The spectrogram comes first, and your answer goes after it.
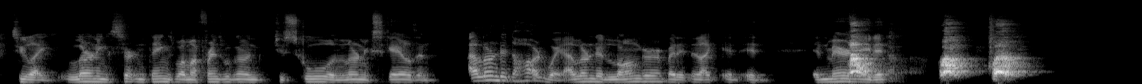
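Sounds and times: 
speech: 0.1s - 9.5s
dog barking: 8.5s - 10.6s.

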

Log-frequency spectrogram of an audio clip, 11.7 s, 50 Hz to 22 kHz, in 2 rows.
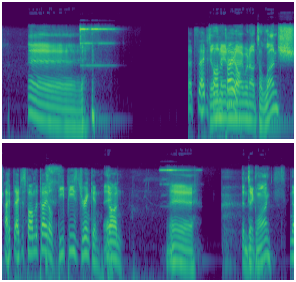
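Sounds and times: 
speech: 0.5s - 1.7s, 3.8s - 8.3s, 9.1s - 9.8s, 10.6s - 11.6s
bright bell ringing: 1.6s - 2.4s, 9.0s - 9.8s.

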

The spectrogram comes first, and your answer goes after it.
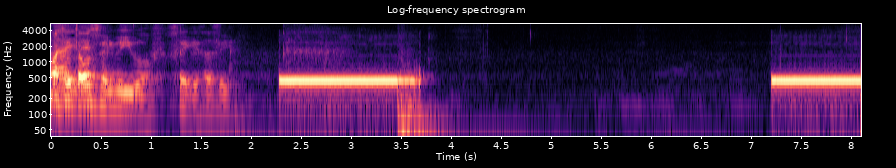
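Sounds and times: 
speech: 0.0s - 2.0s
telephone ringback tone while placing a call: 2.3s - 3.7s, 7.2s - 8.0s.

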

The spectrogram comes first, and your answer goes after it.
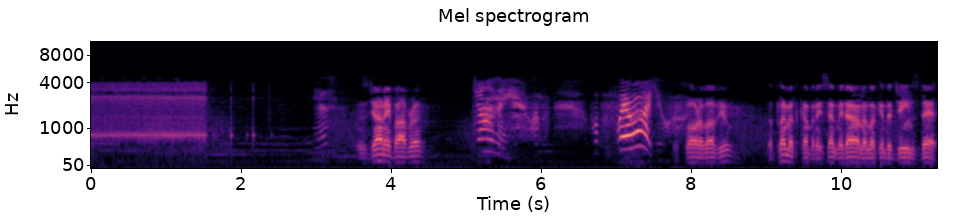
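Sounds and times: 
telephone line tone buzzing in a hotel in Charleston: 0.0s - 2.4s
speech: 3.6s - 4.5s, 7.9s - 11.2s.

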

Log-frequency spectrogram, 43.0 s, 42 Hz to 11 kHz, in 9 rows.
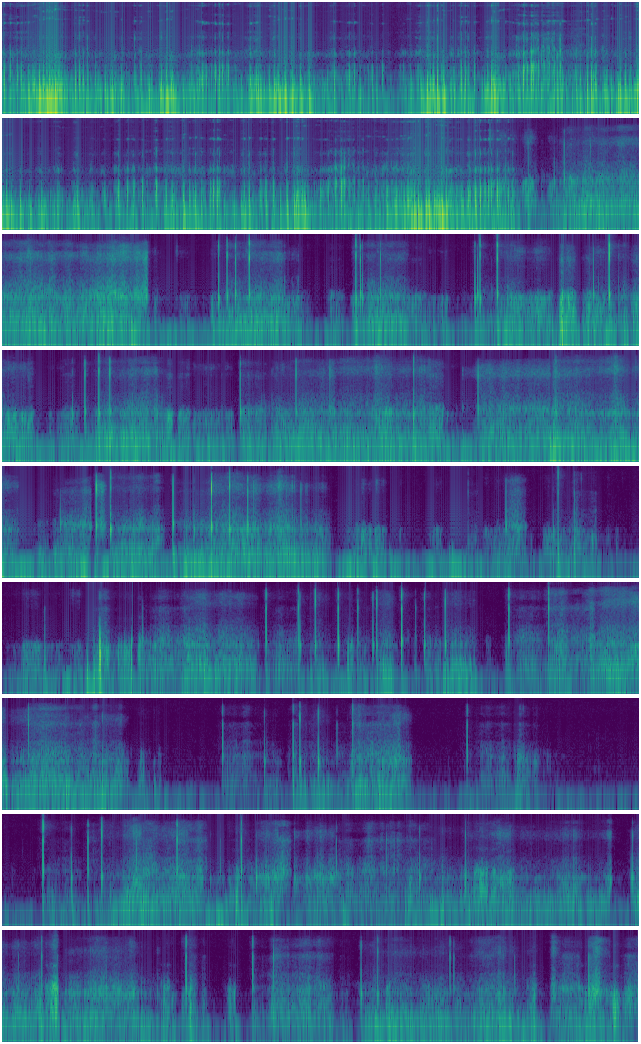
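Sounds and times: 
microphone scratching and scraping: 0.0s - 22.0s, 22.7s - 29.8s, 34.0s - 42.9s.

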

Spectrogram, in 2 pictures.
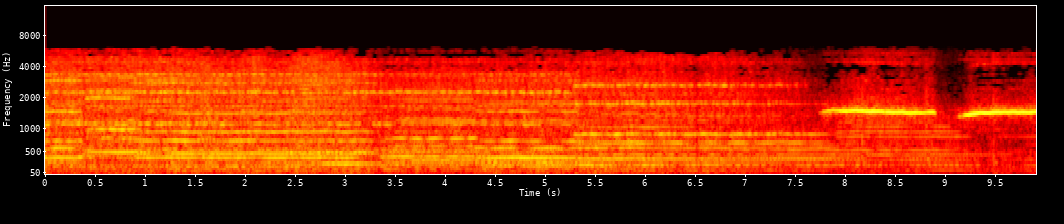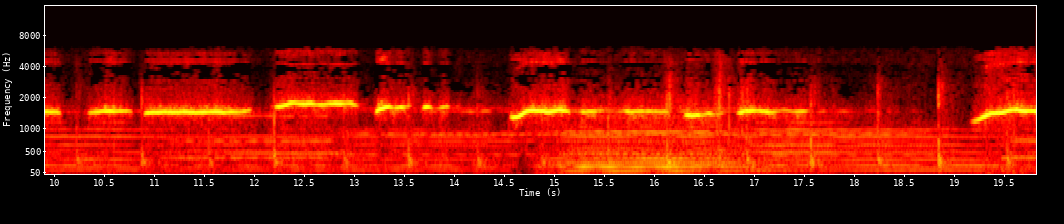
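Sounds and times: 
soft accompaniment: 0.0s - 19.8s
person whistling a melodic tune: 7.8s - 17.6s, 19.2s - 19.8s.

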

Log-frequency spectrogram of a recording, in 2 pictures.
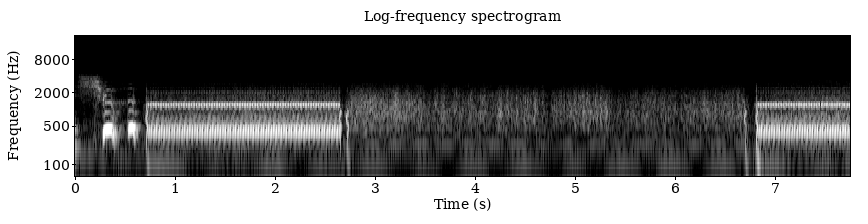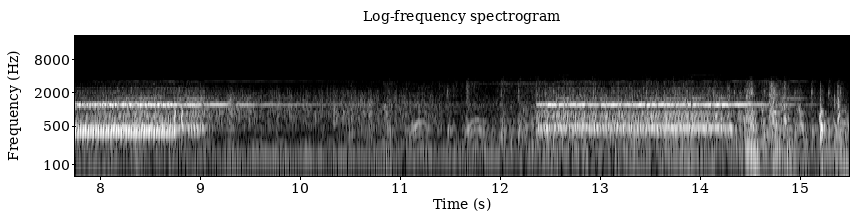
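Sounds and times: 
speech: 0.0s - 0.7s
steady electronic telephone tone: 0.7s - 2.7s, 6.8s - 9.4s, 12.4s - 15.1s.

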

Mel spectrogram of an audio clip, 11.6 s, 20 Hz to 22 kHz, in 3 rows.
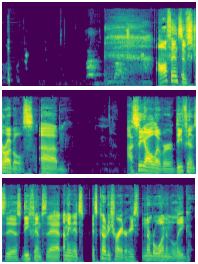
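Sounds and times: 
person imitating a bulldog's bark: 1.7s - 2.6s
speech: 2.0s - 5.2s, 6.4s - 11.6s.

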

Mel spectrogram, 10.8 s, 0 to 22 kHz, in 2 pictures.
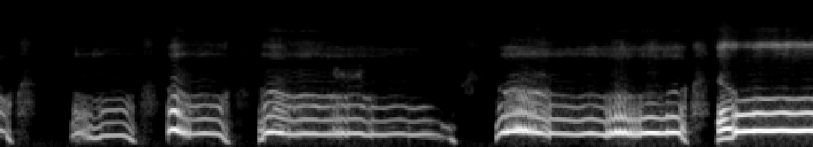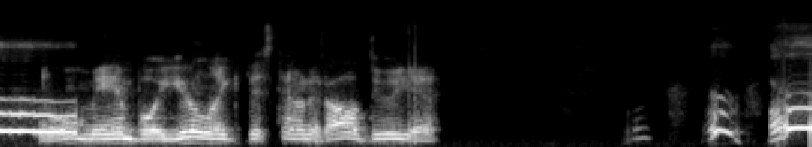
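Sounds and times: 
voice imitating a dog whimpering as its sedative wears off: 0.0s - 6.4s, 9.6s - 10.8s
speech: 0.1s - 2.1s, 4.6s - 8.4s, 9.6s - 10.8s.

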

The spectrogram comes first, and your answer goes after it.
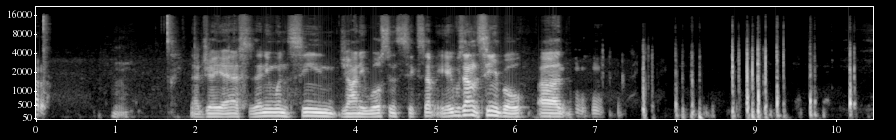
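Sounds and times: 
speech: 0.0s - 0.3s, 1.0s - 8.3s
computer keys being typed: 7.1s - 9.9s.

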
